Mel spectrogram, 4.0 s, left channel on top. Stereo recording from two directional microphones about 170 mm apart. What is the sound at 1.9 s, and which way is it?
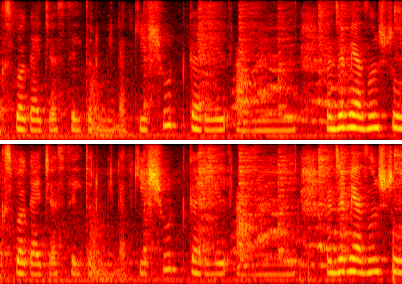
Speech, 45° left (ahead or behind).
